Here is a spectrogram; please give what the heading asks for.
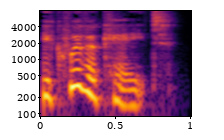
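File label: "equivocate", British English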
